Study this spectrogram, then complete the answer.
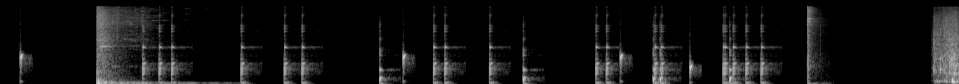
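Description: Bright cartoon pops and chimes ring out in quick bursts as balls merge.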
